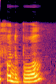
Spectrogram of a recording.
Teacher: у слові футбол глухий ти уподібнюється до парного дзвінкого д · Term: уподібнення приголосних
